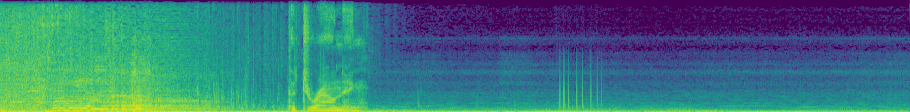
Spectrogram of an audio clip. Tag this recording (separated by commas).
Speech, Music, Rumble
